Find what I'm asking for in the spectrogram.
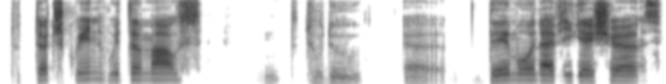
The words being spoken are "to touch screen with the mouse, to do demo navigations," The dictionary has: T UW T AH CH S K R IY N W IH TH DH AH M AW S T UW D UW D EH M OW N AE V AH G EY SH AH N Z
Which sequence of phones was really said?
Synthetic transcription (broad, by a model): T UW T AH CH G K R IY N W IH DH AH M AW S T UW D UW D EH M OW N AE V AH G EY SH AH N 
